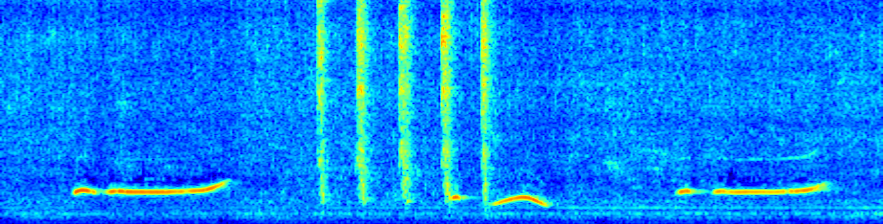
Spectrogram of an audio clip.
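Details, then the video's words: Pet talking Indian ringneck parrot with a long steady whistle rising at its end, a run of four sharp clicks, a short arched note, then another long rising whistle. "Mithu Mithu Bolne Wala Tota | Indian Ringneck Parrot natural Sounds"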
